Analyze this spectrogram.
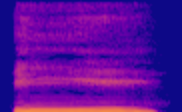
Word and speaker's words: I: Danish, I for the plural you is written I and sounds like e.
